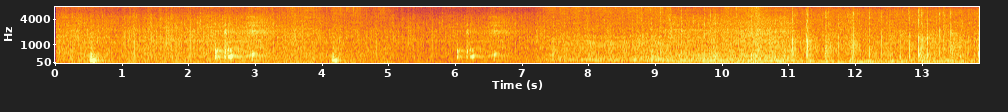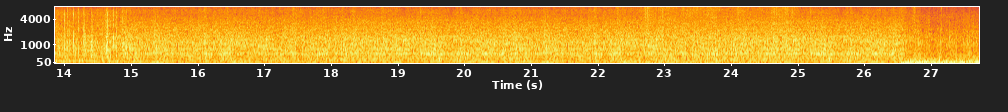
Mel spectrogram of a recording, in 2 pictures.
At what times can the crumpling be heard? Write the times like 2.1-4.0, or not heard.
3.2-5.2, 10.1-10.7, 22.5-25.0.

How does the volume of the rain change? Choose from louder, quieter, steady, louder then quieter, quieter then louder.
steady.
